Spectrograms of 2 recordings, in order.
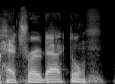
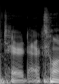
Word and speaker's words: pterodactyl: Petrodactyl? – Or whatever. Yeah, it's called No, it's a pterodactyl. I'm just fucking with you. Spell with a P. – Yeah. It is spelled with a P. – Mm-hmm. P-T-E-R-O.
